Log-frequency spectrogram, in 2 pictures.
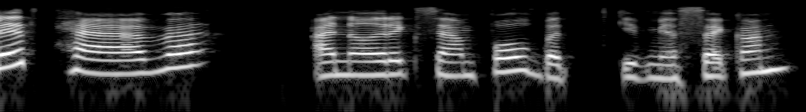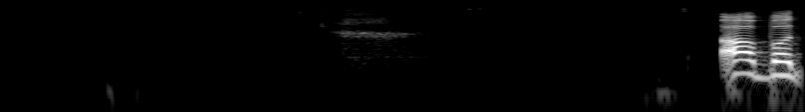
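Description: A woman speaks calmly through an online call, in short phrases with pauses.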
